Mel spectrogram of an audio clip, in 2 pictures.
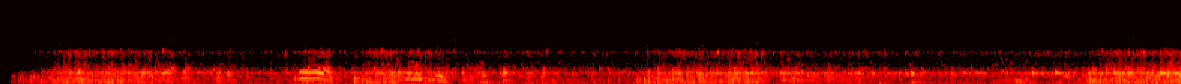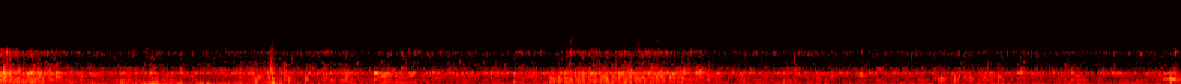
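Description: Faint underwater sound from a camera in the sea: a steady hum holding two pitches, with water noise that swells and fades every few seconds.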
